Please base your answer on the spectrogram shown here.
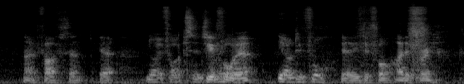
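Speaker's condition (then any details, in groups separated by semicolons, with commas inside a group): No condition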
